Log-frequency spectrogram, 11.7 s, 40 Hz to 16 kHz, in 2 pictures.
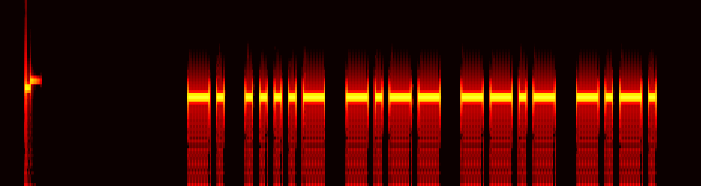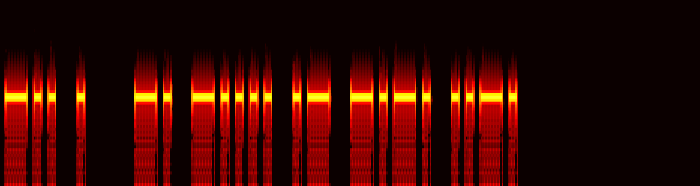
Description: Morse code, heard as a keyed tone, about 21 wpm, 700 Hz. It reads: N4YQC DE N6ACF
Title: USA Callsign DE Callsign - 5 Characters - 20wpm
